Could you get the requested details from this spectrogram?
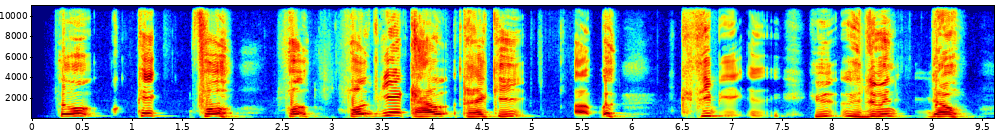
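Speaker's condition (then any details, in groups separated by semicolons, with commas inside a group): Cerebral palsy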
